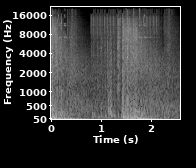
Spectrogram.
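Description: FAMAS assault rifle fire in the mobile shooter Free Fire, a dense rapid burst of gunshots running nearly continuously, loud and close, with a brief dip before the shooting resumes.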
